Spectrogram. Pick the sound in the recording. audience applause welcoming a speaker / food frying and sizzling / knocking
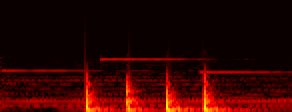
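knocking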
